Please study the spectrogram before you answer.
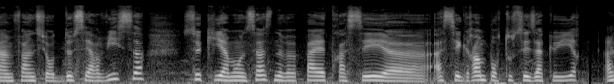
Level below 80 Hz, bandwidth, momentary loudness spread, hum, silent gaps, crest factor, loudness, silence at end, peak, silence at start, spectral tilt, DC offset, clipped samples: -40 dBFS; 17 kHz; 7 LU; none; none; 16 dB; -20 LUFS; 0 s; -4 dBFS; 0 s; -5 dB/octave; under 0.1%; under 0.1%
